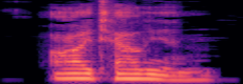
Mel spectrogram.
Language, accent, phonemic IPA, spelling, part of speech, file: English, Australia, /aɪˈtæljən/, Eye-talian, adjective / noun, En-au-Eye-talian.ogg
- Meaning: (adjective) Italian, usually in reference to an Italian American person or Italian American culture; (noun) An Italian, usually an Italian American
